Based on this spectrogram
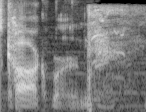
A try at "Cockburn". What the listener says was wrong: He says his name. That's just how it's how it's spelled. Just because there's a C and a K doesn't mean you pronounce it cock.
